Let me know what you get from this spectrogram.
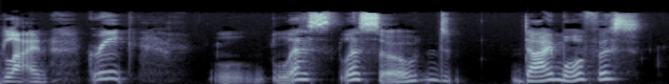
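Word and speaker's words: Dimorphos: greek less less so dimorphous demorphus the bbc say demorphus so i'm gonna stick with that involved as well but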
